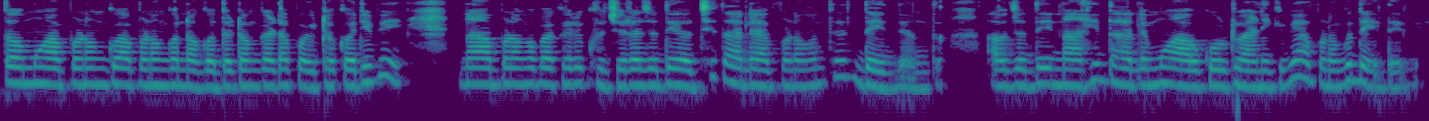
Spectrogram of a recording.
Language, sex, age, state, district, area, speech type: Odia, female, 18-30, Odisha, Kandhamal, rural, spontaneous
